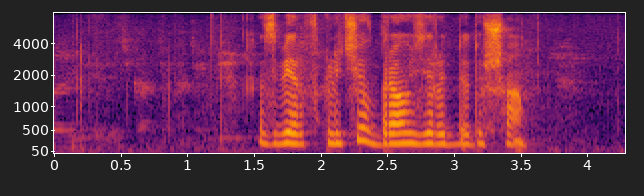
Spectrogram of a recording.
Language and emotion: Russian, neutral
